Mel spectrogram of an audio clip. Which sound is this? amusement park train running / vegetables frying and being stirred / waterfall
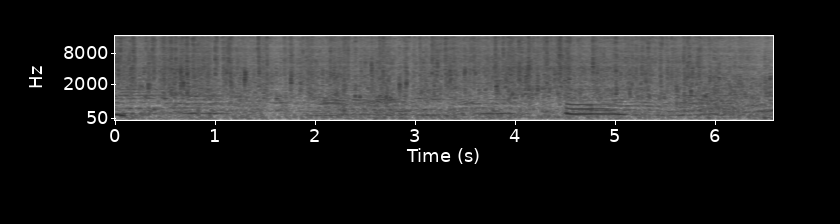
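waterfall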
